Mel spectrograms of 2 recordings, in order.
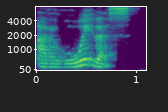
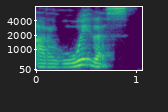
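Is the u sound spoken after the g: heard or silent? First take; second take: heard; heard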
